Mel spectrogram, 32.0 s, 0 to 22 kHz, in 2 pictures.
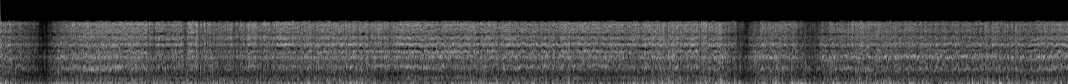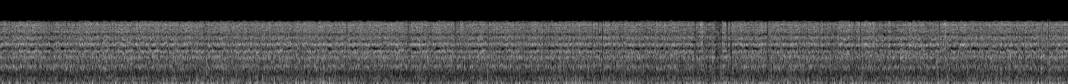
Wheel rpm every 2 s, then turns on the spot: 110, 230, 230, 220, 230, 170, 160, 170, 220, 230, 240, 230, 230, 230, 220, 220.
none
